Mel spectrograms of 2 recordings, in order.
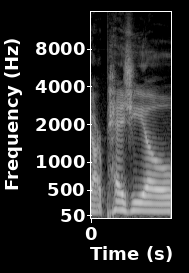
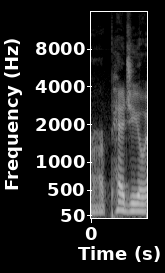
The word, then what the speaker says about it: arpeggio: we talking about now you might say arpeggio or arpeggio it doesn't matter how you say it but what we're doing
